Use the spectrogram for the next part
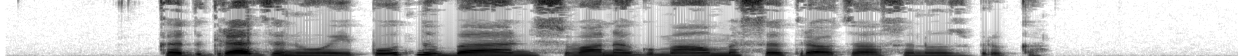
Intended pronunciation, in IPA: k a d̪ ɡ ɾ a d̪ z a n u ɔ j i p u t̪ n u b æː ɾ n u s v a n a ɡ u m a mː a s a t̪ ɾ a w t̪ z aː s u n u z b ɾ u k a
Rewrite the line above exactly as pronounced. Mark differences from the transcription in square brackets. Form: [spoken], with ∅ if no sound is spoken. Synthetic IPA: k a d̪ ɡ ɾ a d̪ z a n u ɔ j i p u t̪ n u b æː ɾ n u s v a n a ɡ u m a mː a s a t̪ ɾ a w t̪ [s] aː s u n u z b ɾ u k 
